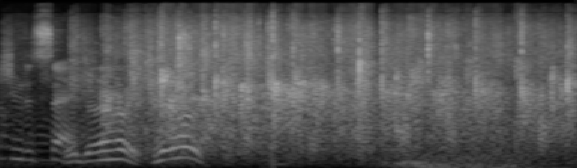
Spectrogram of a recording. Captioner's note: audience applauding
